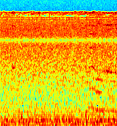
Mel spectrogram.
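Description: Steady wind rumble and hiss on an outdoor microphone, with a faint, short high-pitched call near the end.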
